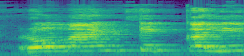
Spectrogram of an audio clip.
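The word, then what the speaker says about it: romantically: ए silent हो गया। Next रोमांटिकली, रोमांटिकली नहीं बोलेंगे, अ का साउंड साइलेंट हो जाएगा।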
